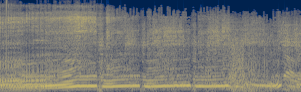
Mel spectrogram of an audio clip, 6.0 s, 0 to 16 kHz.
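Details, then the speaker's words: Honda CR125 two-stroke dirt bike (1986/1987) bought with a horrible bog, after rejetting: revs climb and drop crisply and cleanly without stumbling or bogging; pilot jet was the cause, now running almost perfect, nearly out of gas. "all right this thing is running almost perfect now um it doesn't break up at all it's really nice"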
